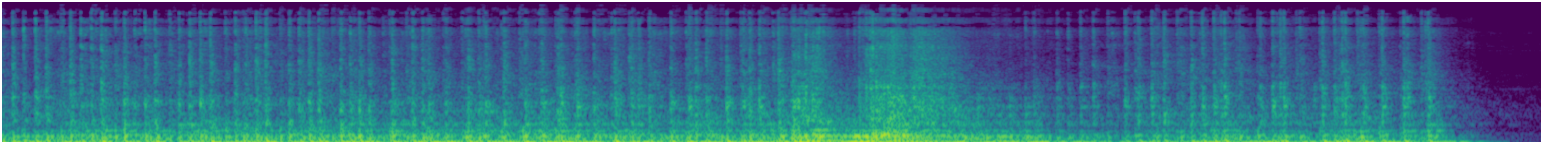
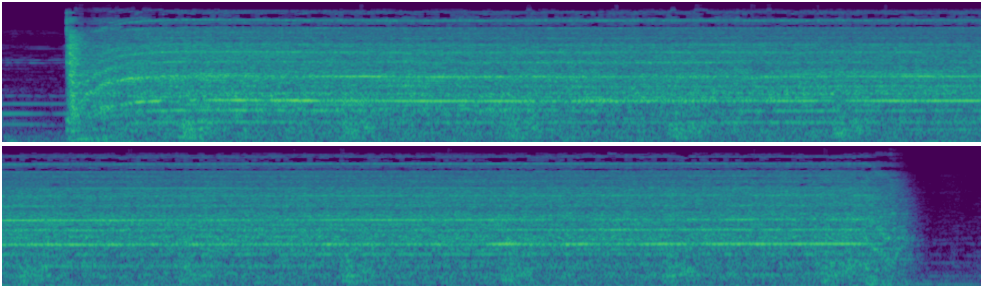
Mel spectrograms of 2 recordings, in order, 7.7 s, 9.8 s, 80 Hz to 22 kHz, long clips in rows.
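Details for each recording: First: 500ci Indy Cylinder Heads big-block Mopar in a 1969 Barracuda, idling around 1000–1100 rpm: a choppy, loping big-cam idle, then a clean rev and shut-off. The engine sounds healthy. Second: 500ci big block Mopar in a 1969 Barracuda, plugs removed, cranking to prime and build oil pressure before first start: steady starter whine with slow compression pulses about three per second. Slow cranking.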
